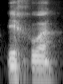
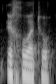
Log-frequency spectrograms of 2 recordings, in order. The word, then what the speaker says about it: إخوة: Ikhwa, إخوة إخوة أحسنت brother Dawood. أجا أجلا أجلا أحسنت. خا No, not خا. إخ. إق إقوة أحسنت. Even though إخوة you haven't read them all. Well done. إخوة.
